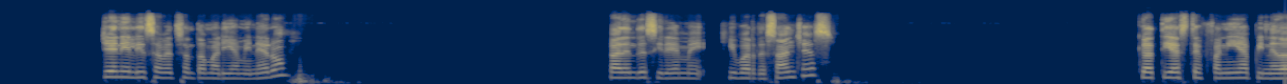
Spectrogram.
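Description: A young woman speaks calmly over an online call, in short bursts with pauses.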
